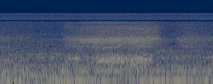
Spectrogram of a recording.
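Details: Adult man snoring during sleep: a single soft, rough inhaled snore rising out of steady background hiss.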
